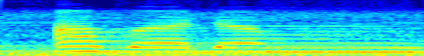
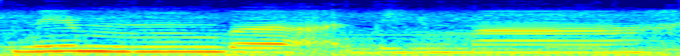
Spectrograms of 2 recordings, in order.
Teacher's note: apabila nun sukun atau tanwin bertemu dengan huruf ba cara membacanya dengan menyuarakan huruf nun atau tanwin menjadi suara mim dengan merapatkan dua bibir serta mendengung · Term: iqlab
